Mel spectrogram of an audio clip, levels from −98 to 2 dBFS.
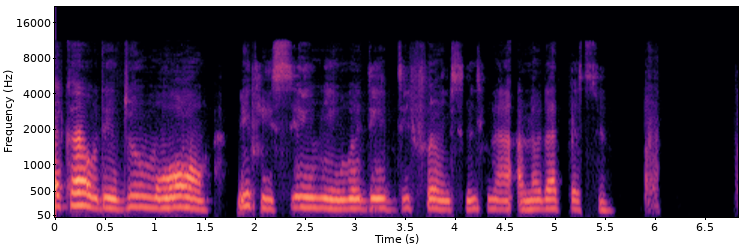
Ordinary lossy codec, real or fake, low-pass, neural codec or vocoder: none; fake; none; codec, 24 kHz, 1.5 kbps, HILCodec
